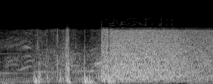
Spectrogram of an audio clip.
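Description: A person falling into a fast, flooded river: a few knocks, then about a second in a sudden loud splash that runs on as rushing water noise.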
